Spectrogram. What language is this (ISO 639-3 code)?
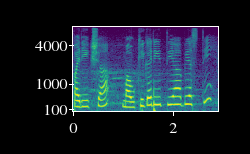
san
